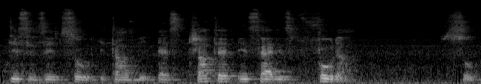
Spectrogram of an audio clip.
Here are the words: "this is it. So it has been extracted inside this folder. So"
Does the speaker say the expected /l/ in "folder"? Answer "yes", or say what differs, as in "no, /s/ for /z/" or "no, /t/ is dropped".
no, /l/ is dropped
